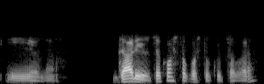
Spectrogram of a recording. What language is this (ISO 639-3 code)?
nep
